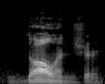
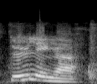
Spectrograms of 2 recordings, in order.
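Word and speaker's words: Döllinger: Over here we call him Dollinger, but yeah, you're probably pronouncing it better. Yeah, it's with the umlaut, you know. Ignaz von Dollinger. Yeah, precise. Yeah. In German it's Döhlinger because it's with, okay.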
